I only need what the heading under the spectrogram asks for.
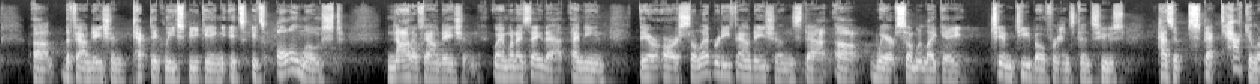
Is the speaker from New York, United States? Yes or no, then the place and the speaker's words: yes; Long Island, New York, United States; moved away as an adult; also born or lived in Virginia; now in Waco, United States; I was raised in Long Island, New York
